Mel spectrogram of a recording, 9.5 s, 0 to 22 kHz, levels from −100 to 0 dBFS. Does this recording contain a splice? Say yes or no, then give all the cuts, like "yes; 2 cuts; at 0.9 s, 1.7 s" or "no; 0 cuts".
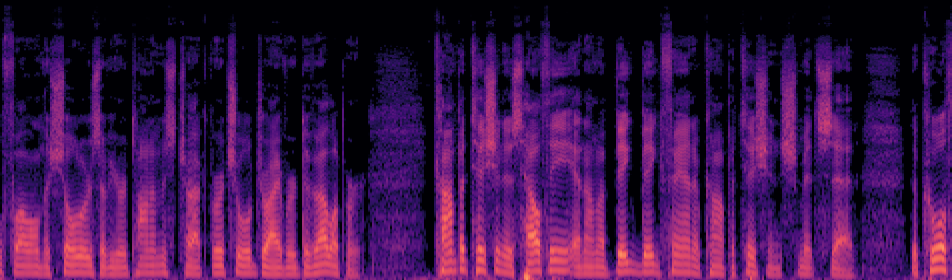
yes; 1 cut; at 2.1 s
